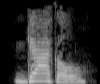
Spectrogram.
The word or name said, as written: gaggle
